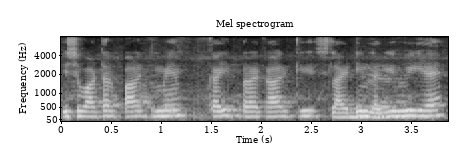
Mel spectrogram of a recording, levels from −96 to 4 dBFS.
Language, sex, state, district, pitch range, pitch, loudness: Hindi, male, Uttar Pradesh, Lucknow, 175-190 Hz, 180 Hz, -15 LUFS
